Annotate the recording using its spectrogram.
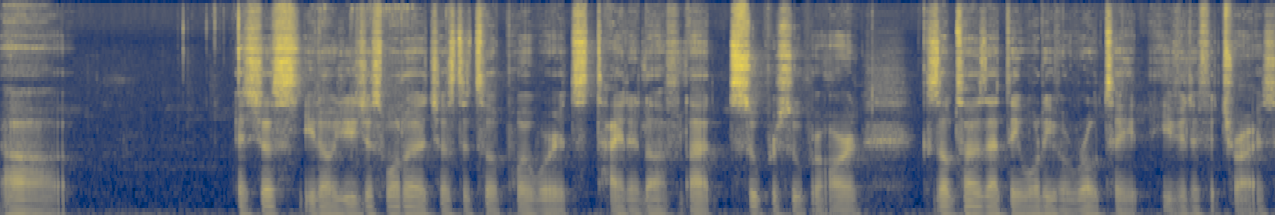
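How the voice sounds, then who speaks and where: On a very clean recording with a silent background, a man with a very deep, low pitch and vocal fry speaks at a fairly quick pace in a monotone, flat intonation. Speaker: appliance repair technician. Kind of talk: tutorial. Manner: casual, hesitant with many fillers.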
